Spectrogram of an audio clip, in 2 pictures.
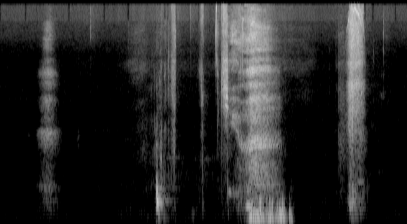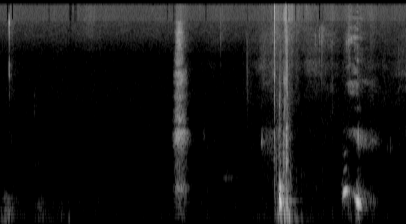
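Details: Stifled, muffled sneezing fit held back to stay quiet while family slept, recorded at night during a cold: short sneezes with held-back breaths between them, a few louder.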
